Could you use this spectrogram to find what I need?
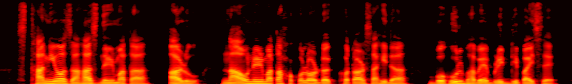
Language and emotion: Assamese, neutral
